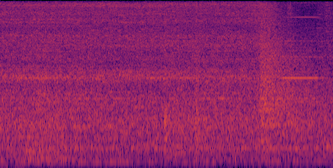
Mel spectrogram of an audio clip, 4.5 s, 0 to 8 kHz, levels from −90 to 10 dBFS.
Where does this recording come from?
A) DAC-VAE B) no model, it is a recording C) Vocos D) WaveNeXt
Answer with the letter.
B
